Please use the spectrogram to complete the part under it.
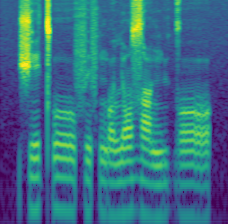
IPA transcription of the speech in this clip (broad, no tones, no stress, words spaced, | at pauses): ʃetʼoːfefŋɔ lʉzˤɑŋʉɡɔː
